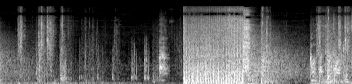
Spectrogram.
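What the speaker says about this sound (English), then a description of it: "Shots fired at me." Gunfire in the video game Apex Legends: rapid automatic bursts ring out loud and close, one sustained volley in the middle and another toward the end, mixed with in-game voice callouts.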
